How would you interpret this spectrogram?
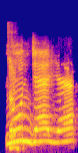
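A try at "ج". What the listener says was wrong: ஜேன்னு சொல்லி எழுத்தோண்டு இல்ல. ஜேங்கிறது எழுத்தோண்டு இல்ல. அது உருது பாசனா ஜேண்டிக்குது.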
